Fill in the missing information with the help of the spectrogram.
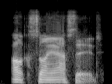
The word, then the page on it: oxyacid: British English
